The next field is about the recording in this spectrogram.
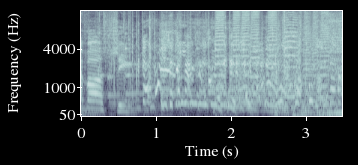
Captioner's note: all laugh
